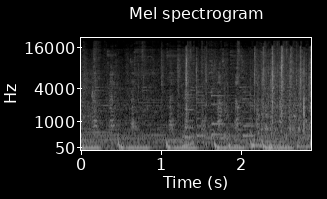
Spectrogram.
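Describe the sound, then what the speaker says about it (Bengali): Several white pigeons coo steadily at a desert camp in Wadi Disah, Saudi Arabia, their low throaty calls overlapping continuously at close range, with no talking. "এটার ভিতরে কবুতর, কিন্তু সম্ভবত সব ওই যে নর্মাল কবুতর সাদা।"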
